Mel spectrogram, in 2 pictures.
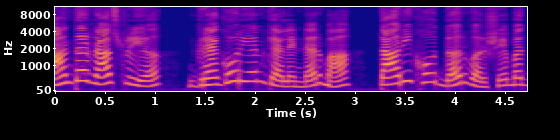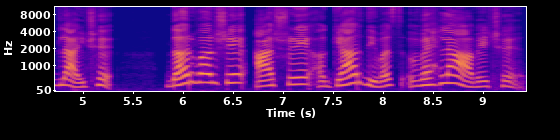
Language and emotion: Gujarati, neutral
